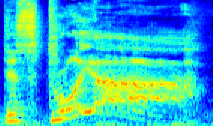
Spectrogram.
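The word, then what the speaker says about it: Destoroyah: Some big monster called Destroya! It's actually pronounced like that.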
